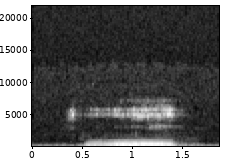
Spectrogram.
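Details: Pet dog sound asleep after a session at the dog park, letting out a single drawn-out whistling snore of about a second, a steady tonal breath with layered overtones over a constant low indoor hum.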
